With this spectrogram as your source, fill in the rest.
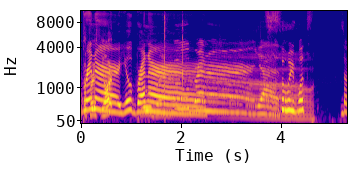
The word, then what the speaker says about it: Brynner: Brenner. Yes. So wait, what's So Brenner? now It looks like Briner. It's spelled like Briner.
